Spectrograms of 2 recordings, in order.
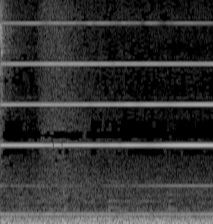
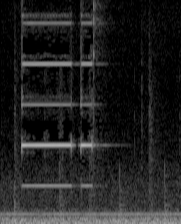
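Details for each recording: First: UPS with no power output, before repair: steady high-pitched beep holds unbroken about three seconds then cuts off; continuous fault alarm, typically from a failed MOSFET or battery not charging. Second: UPS after repair (faulty resistor replaced), green light on instead of red: two short, clean high beeps about half a second apart over a faint hum as the unit switches; normal switch-over chirp.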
